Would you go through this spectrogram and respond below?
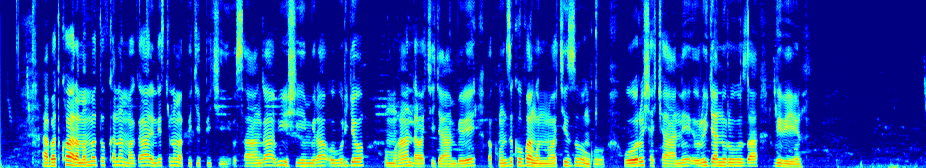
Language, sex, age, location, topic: Kinyarwanda, male, 18-24, Nyagatare, government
